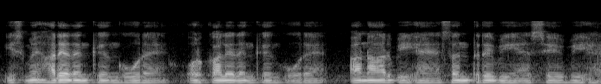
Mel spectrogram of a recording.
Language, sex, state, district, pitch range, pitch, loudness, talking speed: Hindi, male, Uttar Pradesh, Muzaffarnagar, 85-95 Hz, 90 Hz, -22 LUFS, 180 wpm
